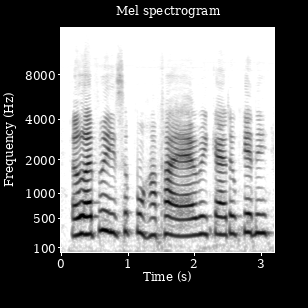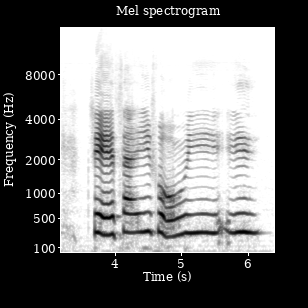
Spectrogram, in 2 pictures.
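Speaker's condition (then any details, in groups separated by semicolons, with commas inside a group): Cerebral palsy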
